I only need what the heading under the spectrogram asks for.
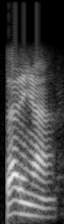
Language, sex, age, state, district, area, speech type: Tamil, male, 60+, Tamil Nadu, Ariyalur, rural, conversation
